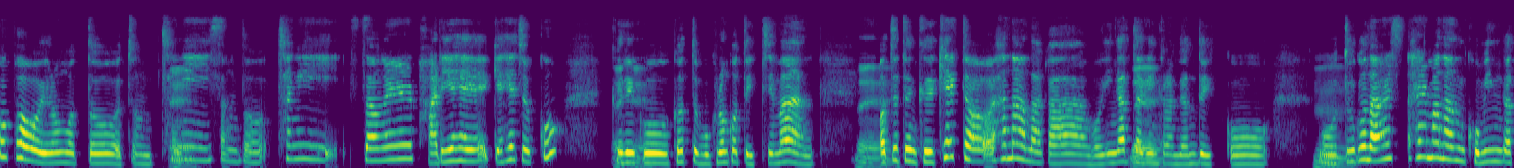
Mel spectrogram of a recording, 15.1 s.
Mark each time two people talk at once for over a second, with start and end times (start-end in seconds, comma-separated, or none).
none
